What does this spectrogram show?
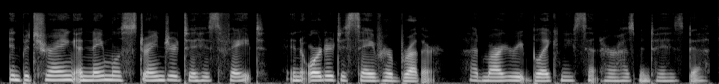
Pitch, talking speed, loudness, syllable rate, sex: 180 Hz, 190 wpm, -19 LUFS, 5.3 syllables/s, female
